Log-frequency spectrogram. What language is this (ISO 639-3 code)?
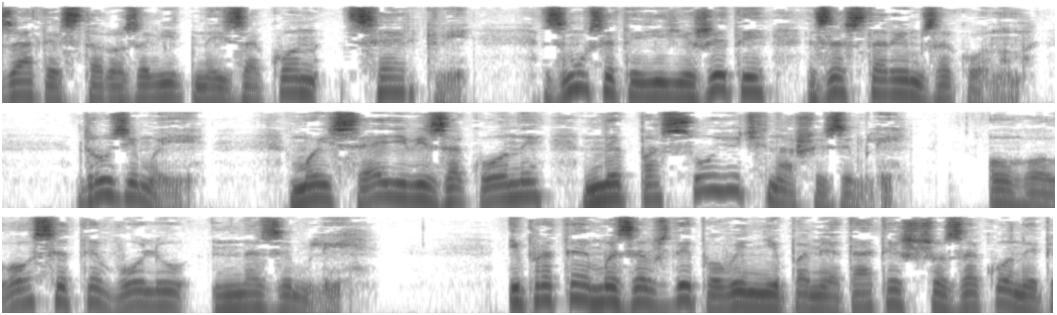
ukr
